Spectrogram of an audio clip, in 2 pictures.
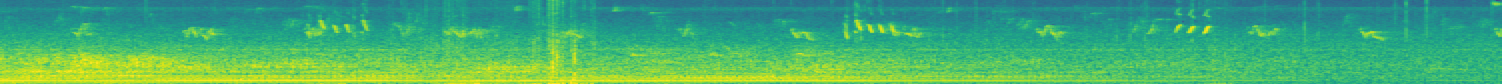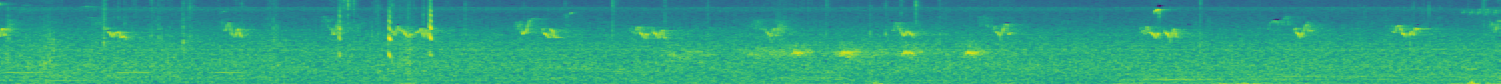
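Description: A small songbird repeating a short, high call note about once a second. A low steady hum fades away over the first half, and a few faint clicks are heard.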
